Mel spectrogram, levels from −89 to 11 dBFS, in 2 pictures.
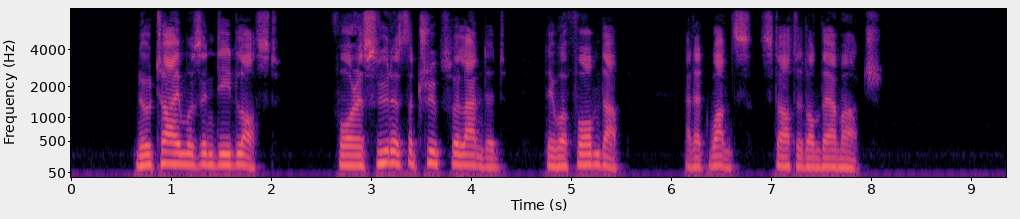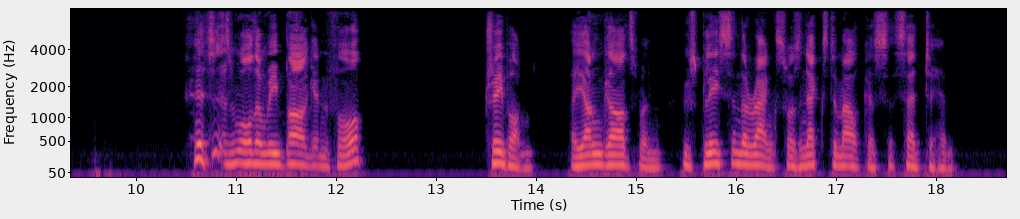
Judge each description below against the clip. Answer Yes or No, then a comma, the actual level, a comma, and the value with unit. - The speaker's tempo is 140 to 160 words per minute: Yes, average, 150 wpm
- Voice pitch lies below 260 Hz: Yes, low, 135 Hz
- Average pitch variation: Yes, average, 4.2 semitones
